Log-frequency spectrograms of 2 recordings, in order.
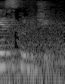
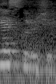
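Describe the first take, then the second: First: Much softer, meek sheepish yes; softly and sheepishly admitting it to her guru. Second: Said in the usual way. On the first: Retold or imitated. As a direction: shrink down and mumble it softly. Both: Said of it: "But very sheepishly".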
